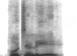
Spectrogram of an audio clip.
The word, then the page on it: hotelier: Indian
